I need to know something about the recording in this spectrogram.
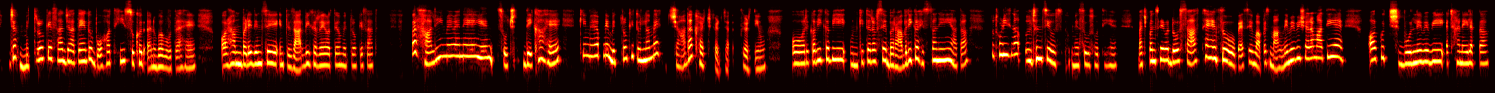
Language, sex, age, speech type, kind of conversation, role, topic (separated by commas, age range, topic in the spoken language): Hindi, female, 40-44, conversation, advice, user, दोस्तों की तुलना में मेरा खर्च बढ़ रहा है और मुझे उलझन हो रही है—मैं क्या करूँ?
